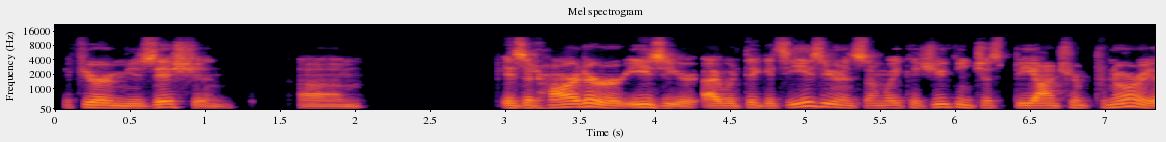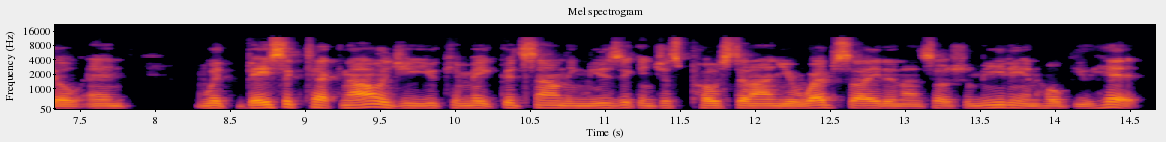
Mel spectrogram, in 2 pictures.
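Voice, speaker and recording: A man's voice: on the low side, moderate pace, dry recording, clean studio sound. An American man hosting a conversational podcast interview, talking emphatically and often restarting and repeating his phrases.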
